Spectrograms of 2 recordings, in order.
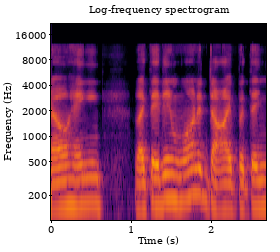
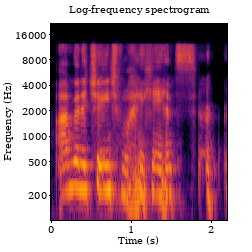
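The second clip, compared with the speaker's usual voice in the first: laughing; 5 semitones higher, 4 dB louder than usual. Real, not acted. Laughs at own reversal.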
